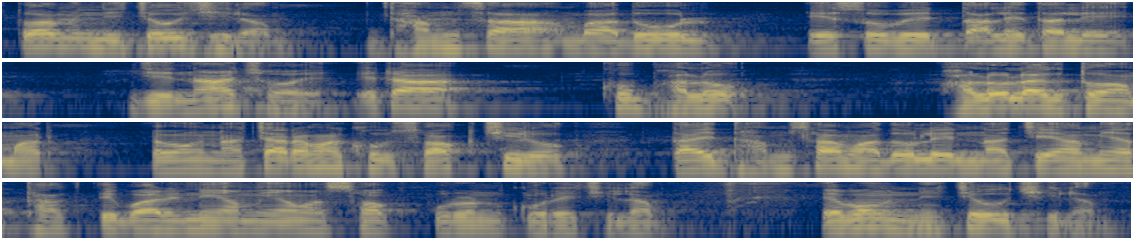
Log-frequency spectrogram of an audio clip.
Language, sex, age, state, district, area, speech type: Bengali, male, 18-30, West Bengal, Uttar Dinajpur, urban, spontaneous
